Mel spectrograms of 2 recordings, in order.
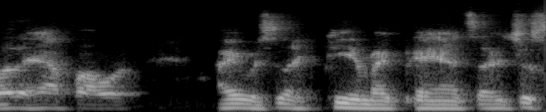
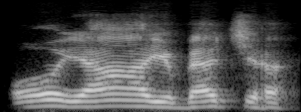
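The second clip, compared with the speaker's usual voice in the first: loud, hammed-up Minnesotan accent; 3 semitones higher, 7 dB louder, slower than usual. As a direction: belt it out in mock Minnesotan. Imagined Minnesotan graffiti quote.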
